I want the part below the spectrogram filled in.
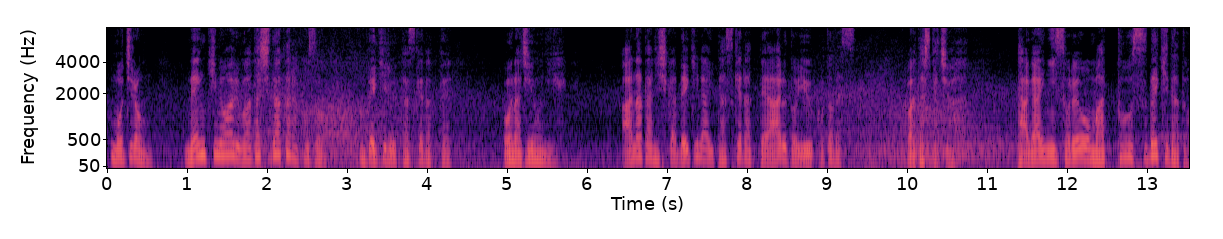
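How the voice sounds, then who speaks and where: An actor playing a gentle, courteous adult mentor with formal, sincere phrasing in a Japanese visual novel. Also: male voice, mid-range voice, expressive, quick pace, background noise, natural voice. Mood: earnest, encouraging.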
